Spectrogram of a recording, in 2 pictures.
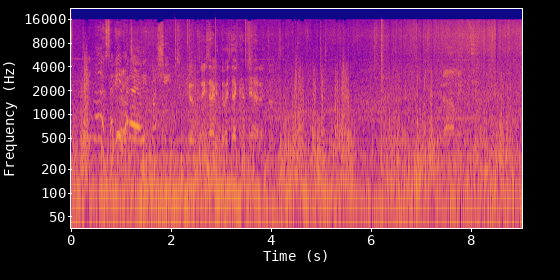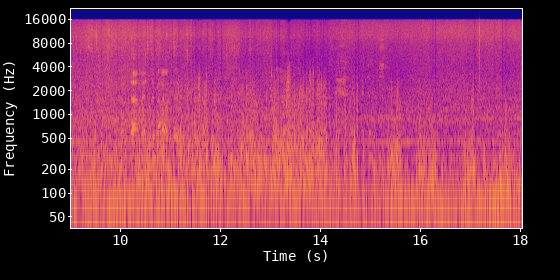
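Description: A ferry's engine drones steadily.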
